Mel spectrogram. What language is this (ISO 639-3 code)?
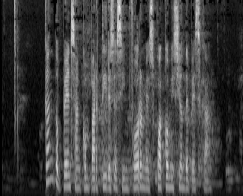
glg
